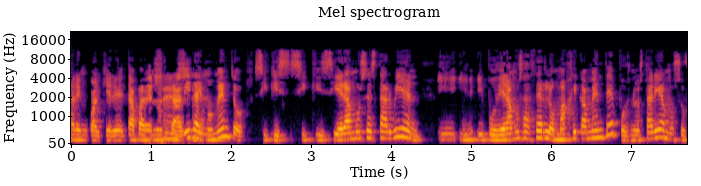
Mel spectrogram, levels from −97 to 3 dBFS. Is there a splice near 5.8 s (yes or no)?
no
